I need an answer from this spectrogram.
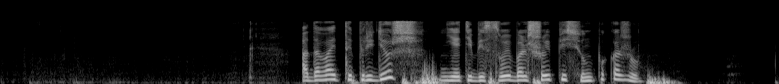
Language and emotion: Russian, neutral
